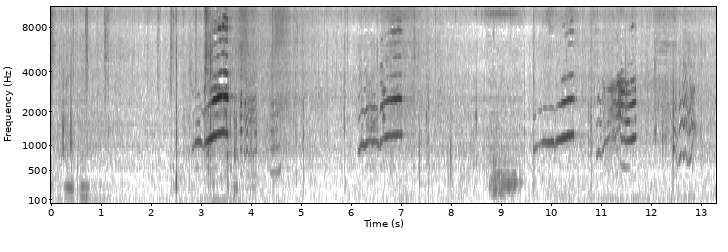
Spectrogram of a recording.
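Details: Abandoned monkey clutching its owner's feet and crying, giving a series of short rising squealing whines every few seconds, each harmonic-rich, with a brief low rustle between calls.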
